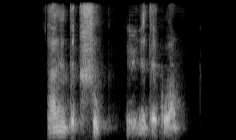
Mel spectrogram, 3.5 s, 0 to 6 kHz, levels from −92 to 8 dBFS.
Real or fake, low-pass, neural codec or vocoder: fake; 5.4 kHz; codec, 44.1 kHz, 3.4 kbps, Pupu-Codec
